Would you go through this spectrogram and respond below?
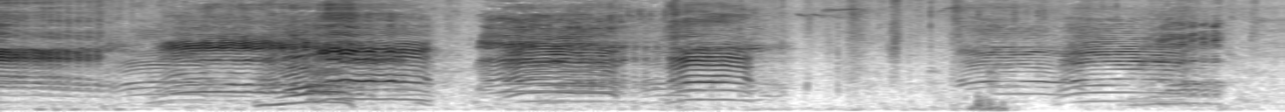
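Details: Zwartbles ewes exiting the long acre at dawn on a Sunday, County Kilkenny, Ireland; long tremulous bleats, several overlapping, in three bursts separated by short pauses.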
